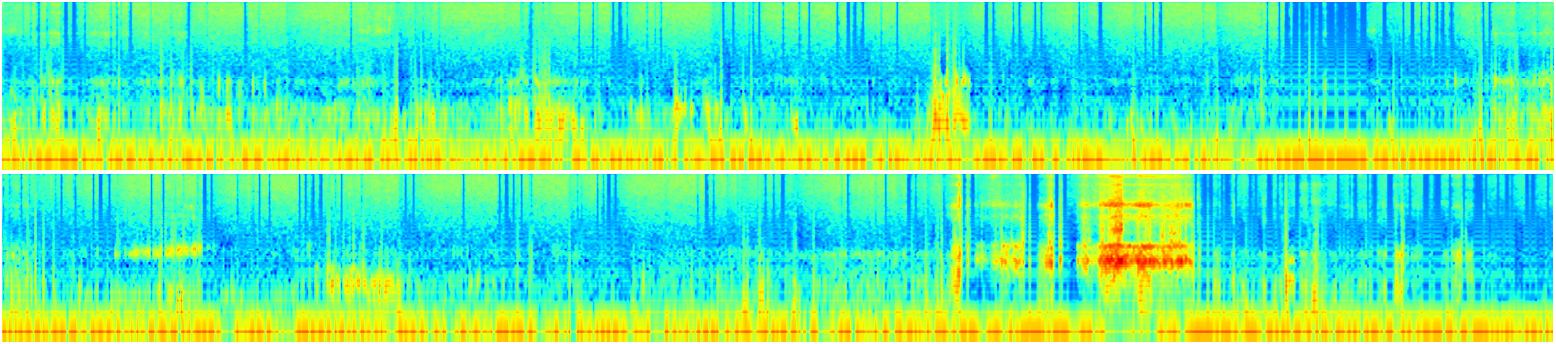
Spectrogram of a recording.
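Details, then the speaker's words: Bowel sounds (borborygmi) heard by stethoscope after drinking cola with Mentos: loud, continuous low watery gurgling and rumbling with brief higher squeaks; stomach sounds audible even near the heart. "Tôi nghe thấy tiếng nước 💧 ♪. Bạn có thể nghe thấy âm thanh của dạ dày ngay cả khi ở gần tim."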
